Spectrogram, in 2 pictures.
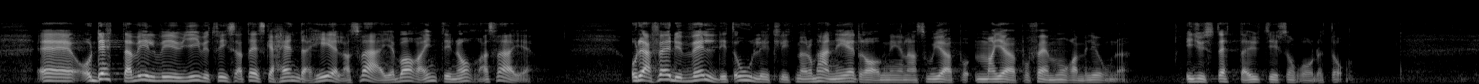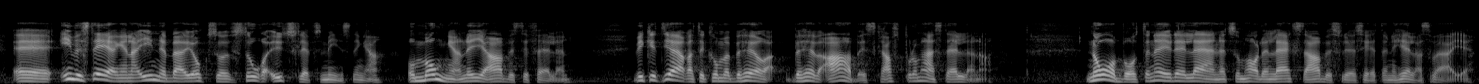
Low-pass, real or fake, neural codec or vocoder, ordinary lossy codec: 7.2 kHz; real; none; none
